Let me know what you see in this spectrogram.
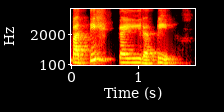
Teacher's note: Visarga followed by ka. Jihva muliya.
